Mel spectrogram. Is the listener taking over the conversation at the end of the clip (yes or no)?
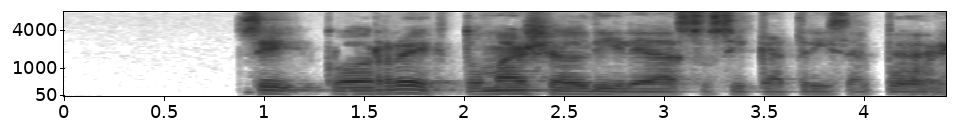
yes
